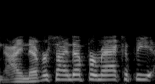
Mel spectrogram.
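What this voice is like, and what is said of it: Shouting angrily. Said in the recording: “Why are you shouting?”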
